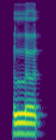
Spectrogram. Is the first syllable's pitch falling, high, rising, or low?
low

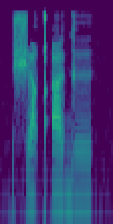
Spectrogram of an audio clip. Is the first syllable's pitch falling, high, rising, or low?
low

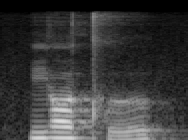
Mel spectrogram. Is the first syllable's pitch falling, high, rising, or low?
high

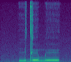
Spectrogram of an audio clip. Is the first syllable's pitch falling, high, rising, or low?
high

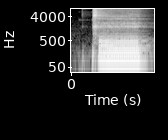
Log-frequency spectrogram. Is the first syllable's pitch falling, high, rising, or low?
low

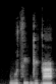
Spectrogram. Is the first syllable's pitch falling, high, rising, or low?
high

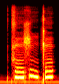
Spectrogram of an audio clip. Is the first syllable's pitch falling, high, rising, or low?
low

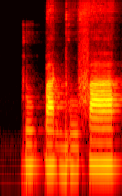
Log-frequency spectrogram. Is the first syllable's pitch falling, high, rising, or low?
high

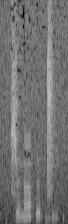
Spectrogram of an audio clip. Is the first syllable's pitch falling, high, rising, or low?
low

